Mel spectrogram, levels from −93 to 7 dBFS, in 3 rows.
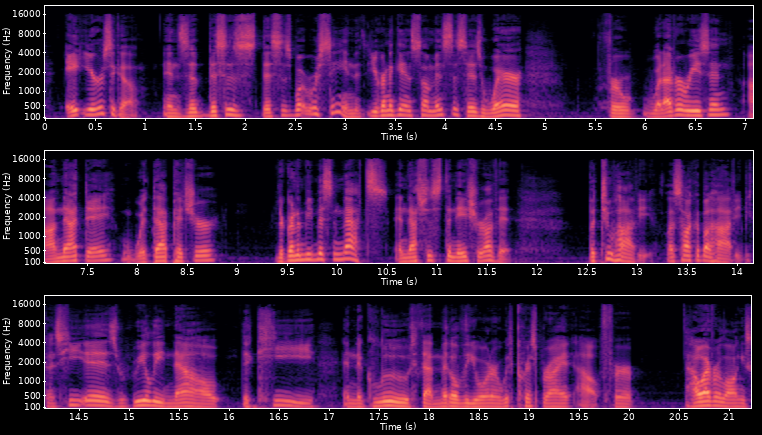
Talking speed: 200 wpm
